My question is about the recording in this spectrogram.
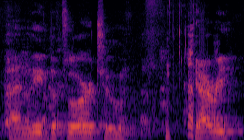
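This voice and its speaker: An older man from Quebec City introducing a guest speaker to an audience with a relaxed, humorous anecdote. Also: a little high, unhurried, crowd noise. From Quebec City, Canada. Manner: folksy anecdotal storyteller with easy humor. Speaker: event host introducing a speaker. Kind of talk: informal introduction at a heritage talk. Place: meeting hall with an audience. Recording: echoey hall.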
